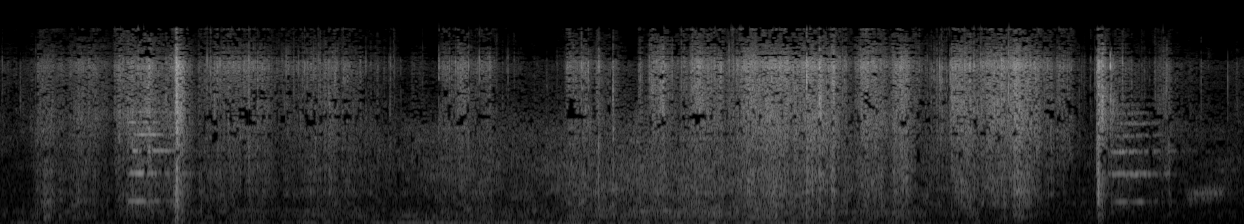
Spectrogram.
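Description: Clear plastic packaging crinkling and rustling as a string-tied bundle of shirts is unwrapped and a shirt is pulled out of its bag.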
